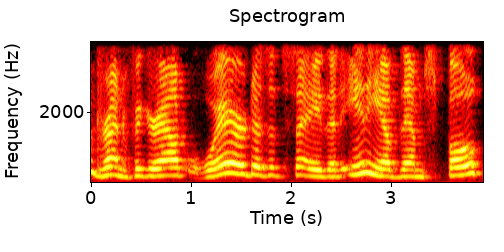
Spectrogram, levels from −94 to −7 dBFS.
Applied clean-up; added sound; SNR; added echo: none; none; none; none.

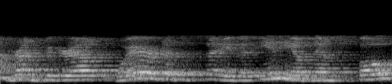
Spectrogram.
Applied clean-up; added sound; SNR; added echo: none; none; none; reverberation time 1.2 s.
